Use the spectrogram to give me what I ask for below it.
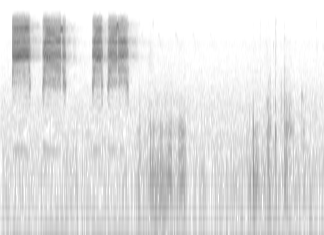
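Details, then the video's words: Harsh rasping phrase from a black francolin, or kala teetar, in Khyber Pakhtunkhwa, Pakistan: four loud buzzy notes, paired two and two, over about a second and a half. Faint low rustling and soft noises follow. "kala teetar k awaz||voice of kala teetar||کالا تیتر کی اواز"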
